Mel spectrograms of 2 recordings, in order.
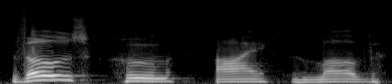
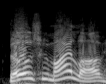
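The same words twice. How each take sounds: First: Drawn-out, very slow reading; slow scripture reading. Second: Loud, high proclamation of the verse; God speaking. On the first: Preacher reading Revelation to the church, slow solemn reading. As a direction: linger on every word of the verse. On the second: Preacher voicing God to the congregation, loud proclamation. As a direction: cry it out as God's own words. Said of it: "here's God speaking". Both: Acted.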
